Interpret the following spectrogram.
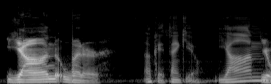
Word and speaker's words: Jan Wenner: out a book or guest upcoming book uh Jan Warner is that how you say his name it's Jan winner okay thank you Jan you're welcome Juana um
